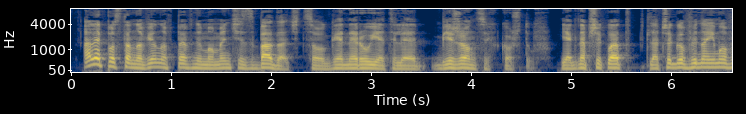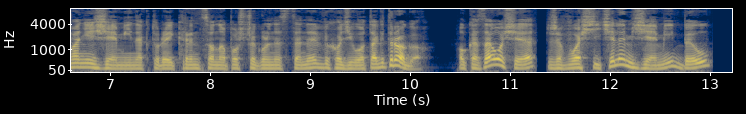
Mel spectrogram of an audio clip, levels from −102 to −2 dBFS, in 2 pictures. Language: Polish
